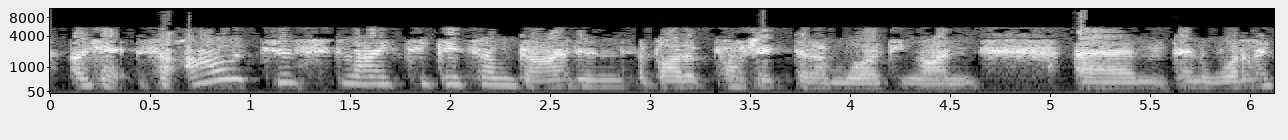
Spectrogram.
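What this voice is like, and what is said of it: Refined accent. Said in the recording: “I love your accent. It's so refined.”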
